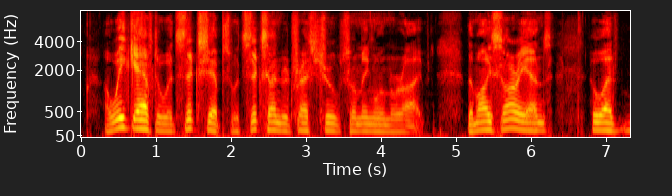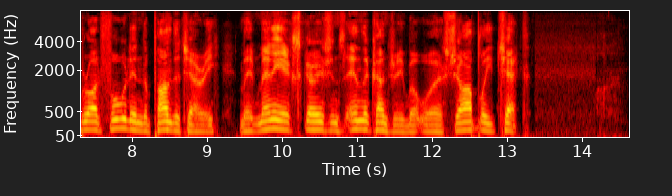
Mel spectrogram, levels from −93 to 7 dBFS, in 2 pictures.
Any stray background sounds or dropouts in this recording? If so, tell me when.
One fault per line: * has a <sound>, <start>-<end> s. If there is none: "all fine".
all fine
